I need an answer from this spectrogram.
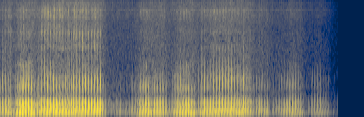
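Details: Pet cat Ruby, snuggled with her owner in bed in the morning, gives a noisy rumbling purr, first a long loud phrase, then shorter, quieter phrases fading out at the end.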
